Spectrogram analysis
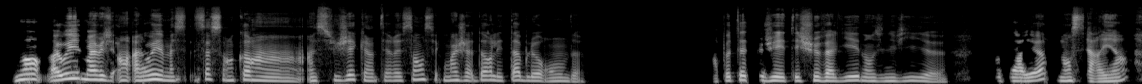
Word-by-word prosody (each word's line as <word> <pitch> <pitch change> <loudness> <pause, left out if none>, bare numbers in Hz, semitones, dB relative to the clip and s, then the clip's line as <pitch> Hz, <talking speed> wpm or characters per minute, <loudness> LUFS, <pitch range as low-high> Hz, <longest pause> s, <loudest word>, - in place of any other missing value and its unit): Non, 235 +3 +7
ah 190 - +7
oui 270 +5 +7 0.4
ah 185 -1 +2
oui, 225 +1 +5
mais 180 -2 -1
ça 205 - -7
c'est 240 +3 -3
c'est 225 -1 -1
encore 200 +2 0
un 165 -7 -2
un 170 - -3
sujet 200 +5 -3
qui 190 - -11
est - - -2
intéressant, 180 +5 -4
c'est 225 - -9
que 200 - -13
moi, 195 +2 -1
j'adore 200 +2 -2
les 175 -3 -4
tables 180 -1 -3
rondes. 155 -4 -5 1.3
Alors, 140 - -14
peut-être 195 +3 -1
que 190 - -6
j'ai 175 +2 +2
été 170 +1 -3
chevalier 175 +1 +1
dans 165 -2 -3
une 160 +1 -5
vie, 165 +2 -5
heu, 125 - -7 0.5
antérieure, 165 +5 +1
j'en 170 0 0
sais 155 -3 -1
rien. 145 +4 0
175 Hz, 195 wpm, -21 LUFS, 160-200 Hz, 1.3 s, Non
